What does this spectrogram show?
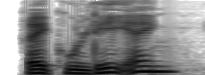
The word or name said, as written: regulering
